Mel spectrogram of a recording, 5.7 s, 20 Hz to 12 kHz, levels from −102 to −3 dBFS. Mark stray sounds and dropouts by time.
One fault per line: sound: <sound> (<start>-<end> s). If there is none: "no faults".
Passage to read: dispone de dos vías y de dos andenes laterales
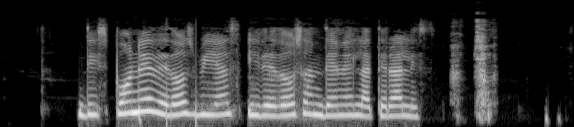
sound: sneeze (4.5-5.0 s)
